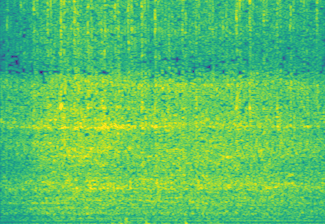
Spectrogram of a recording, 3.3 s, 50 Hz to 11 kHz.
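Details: VW Fox 1.0 hot at 99–100 °C with the cooling fan cycling: steady idle with only faint isolated clicks and no knocking. Oil pressure is near 1 bar at idle and now reaches the required 2 bar at 2,000 rpm. Normal hot idle.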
